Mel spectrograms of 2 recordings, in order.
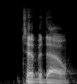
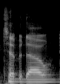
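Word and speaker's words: Thibodeaux: Thibodeau. – That's what I thought it was going to be. Thibodeau, defensive end out of Oregon.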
